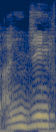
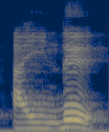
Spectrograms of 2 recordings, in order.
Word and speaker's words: ஐந்து: அஞ்சுன்னு சொல்லுவாங்க நிறைய பேர் அஞ்சு கிடையாது ஐந்து தெளிவாக உச்சரிக்கணும் ஐ இன் து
